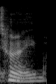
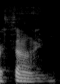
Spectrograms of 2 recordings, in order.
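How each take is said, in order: First: Thyme pronounced like "time"; T sound in thyme. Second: Thyme said as "thime"; TH sound in thyme. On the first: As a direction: open thyme on a plain hard T. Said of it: "We call it thyme". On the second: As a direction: open thyme on a soft TH. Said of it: "thyme without the H". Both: Shown as a demonstration.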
